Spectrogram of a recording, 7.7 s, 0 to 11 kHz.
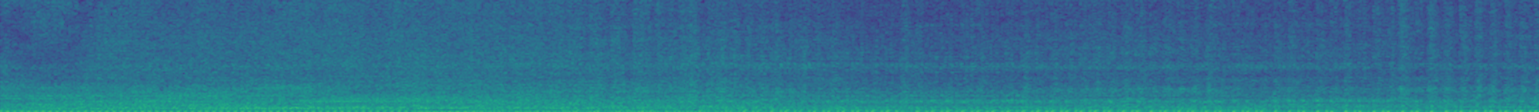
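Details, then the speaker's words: John Deere L120 lawn tractor, Briggs V-twin, sat about a year: engine drops from higher speed to a steady, even putter with no surging or hunting; runs normally. "guys it'll probably start to run even a little better as it gets used because it's been sitting for a while"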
